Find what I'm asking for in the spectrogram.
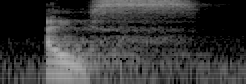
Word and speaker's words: ice: The first word are the eyes that we see with, and that's a Z sound at the end, versus ice, which is something cold you put into a drink, and that's a final S sound.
